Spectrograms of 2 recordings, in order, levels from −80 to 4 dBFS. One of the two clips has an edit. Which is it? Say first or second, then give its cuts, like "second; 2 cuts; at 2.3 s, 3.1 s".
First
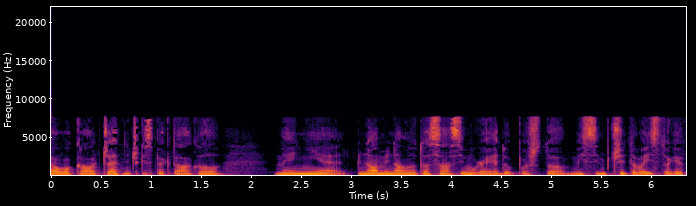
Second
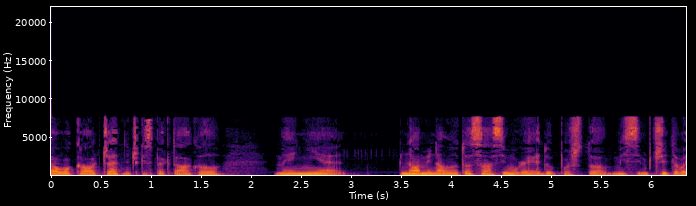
first; 1 cut; at 3.0 s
